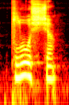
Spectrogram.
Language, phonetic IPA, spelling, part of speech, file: Ukrainian, [ˈpɫɔʃt͡ʃɐ], площа, noun, Uk-площа.ogg
- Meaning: 1. area 2. area, space (of the ground) 3. square 4. living space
